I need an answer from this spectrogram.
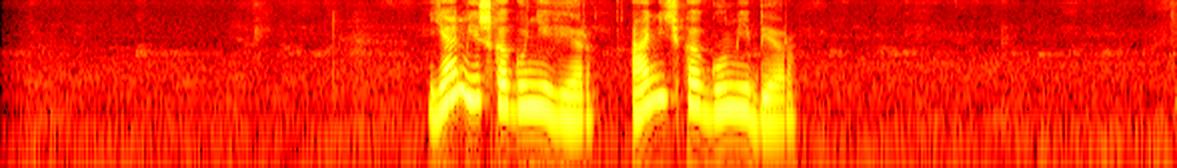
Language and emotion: Russian, positive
